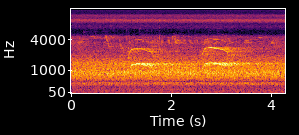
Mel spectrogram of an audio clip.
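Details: Female northern goshawk at her nest with three eggs in North Estonia, on a live nest camera, 30 April 2022: two drawn-out, arched wailing calls about a second apart, faint over steady background hiss.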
